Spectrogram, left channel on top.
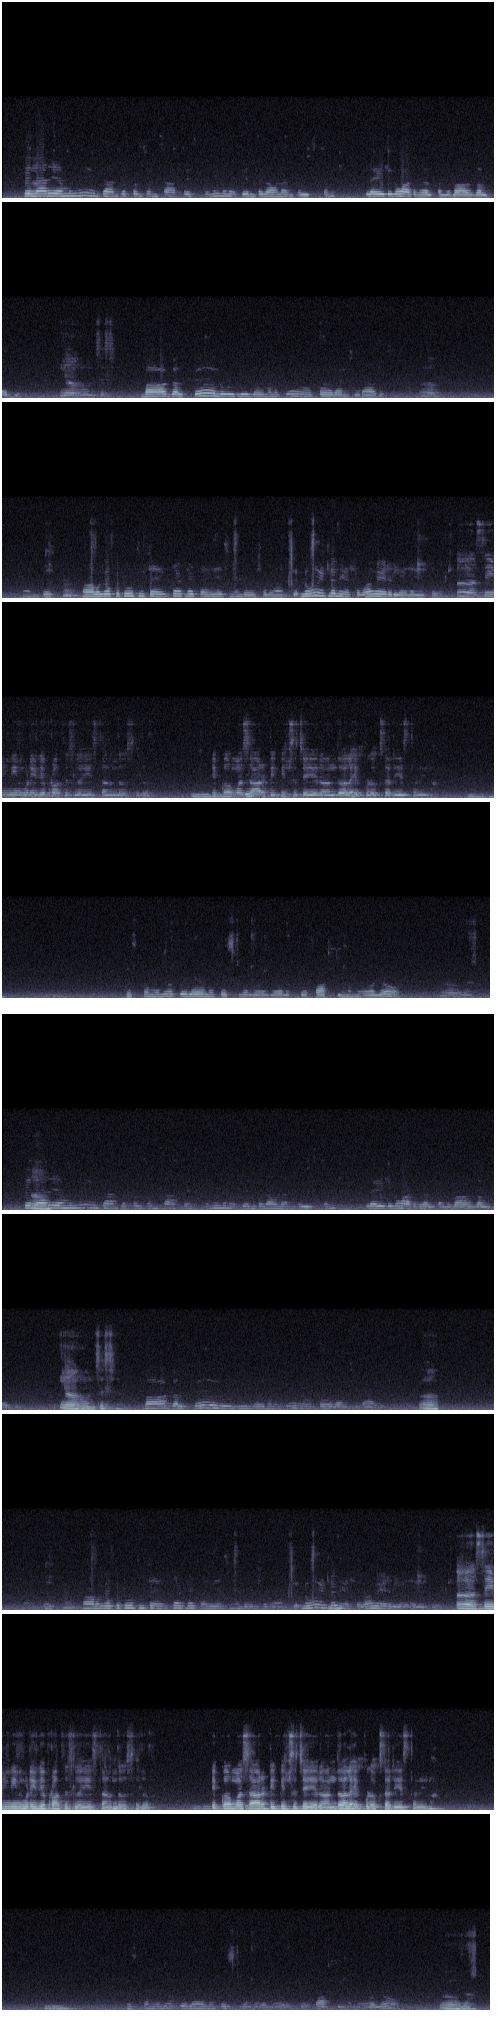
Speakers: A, on the left; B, on the right.
A: తెల్లరి
B: ఆ
A: ఏముంది. దాంట్లో కొంచెం సాల్ట్ వేసుకొని నీకు ఎంత కావాల అంత తీసుకొని లైట్ గా వాటర్ కలుపు మళ్ళీ బాగా కాలుపోదు
B: యావున్ శేశి
A: బాగా కలుపుతే లూజ్ లూజ్ అయి మనకు పోయడానికి రాదు,
B: ఆ
A: అంతే మామలుగా ఒక టూ త్రీ టైమ్స్ అట్లా ట్రై చేసిన దోశలో అంతే నువ్వు ఇట్ల
B: ఉమ్.
A: నే చేత్తవా వేరేలాగా చెత్తవా
B: ఆ సేమ్ నేను కూడా ఇదే ప్రాసెస్ లో చేస్తాను, దోలు
A: ఉహు
B: ఎక్కువ మా సార్ టిఫిన్స్ చెయరు అందువల్ల ఎప్పుడో ఒకసారి చేస్తా నేను
A: ఉహు
B: ఉమ్,
A: కొంతమంది ఒకవేళనా ఫెస్టివల్ రోజు లేకపోతే ఫాస్టింగ్ ఉన్న రోజు,
B: అవునా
